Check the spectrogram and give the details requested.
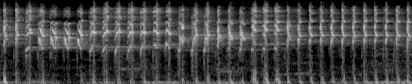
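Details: Lively 'gacor' lovebird song used to coax other birds into singing: fast, steady strings of shrill, scratchy chirps packed tightly together, rising slightly in pitch partway through, with no other clear sounds.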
